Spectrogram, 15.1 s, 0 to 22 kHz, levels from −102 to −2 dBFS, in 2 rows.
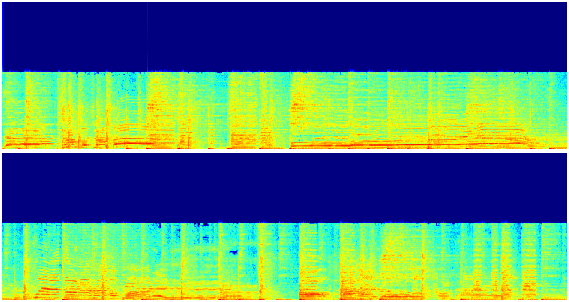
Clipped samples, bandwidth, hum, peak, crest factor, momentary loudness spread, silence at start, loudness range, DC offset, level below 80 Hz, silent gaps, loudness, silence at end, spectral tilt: under 0.1%; 12 kHz; none; 0 dBFS; 18 dB; 7 LU; 0 s; 3 LU; under 0.1%; -26 dBFS; none; -18 LUFS; 0 s; -3.5 dB/octave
